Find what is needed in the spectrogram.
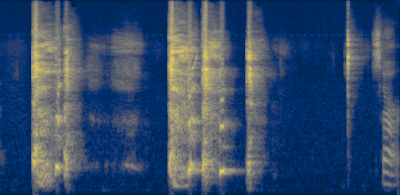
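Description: A young girl coughing hard in two bouts, the first about a third of a second in and the second just before two seconds in, each a few harsh coughs close together. The coughing comes from a cold.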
